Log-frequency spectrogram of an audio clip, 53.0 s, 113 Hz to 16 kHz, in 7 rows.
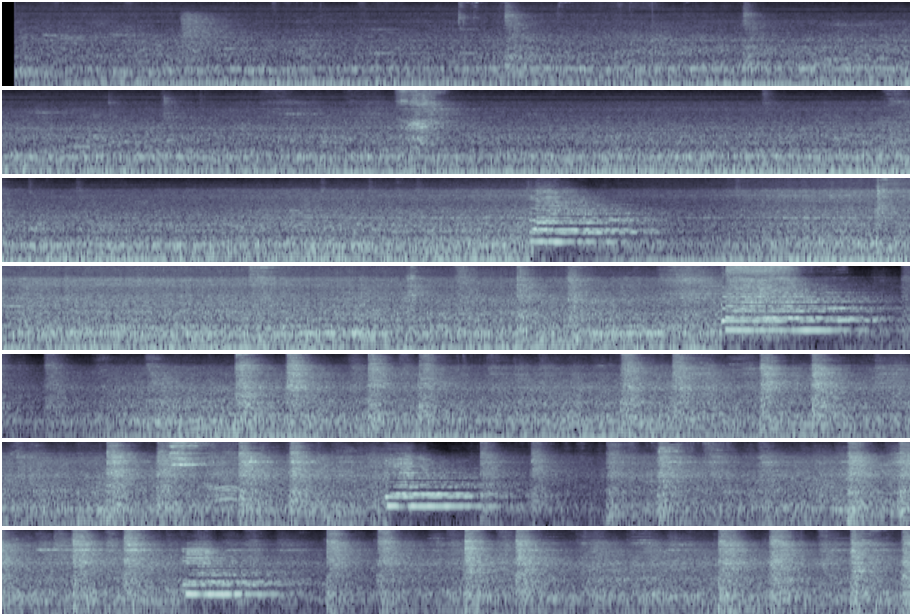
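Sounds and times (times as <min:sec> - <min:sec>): locomotive engine hum: 0:00.1 - 0:52.9
locomotive horn blasts: 0:19.5 - 0:20.8, 0:28.6 - 0:30.2, 0:41.0 - 0:42.2, 0:46.9 - 0:48.0
train wheels clicking over rail joints: 0:21.3 - 0:29.5, 0:30.1 - 0:52.9.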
